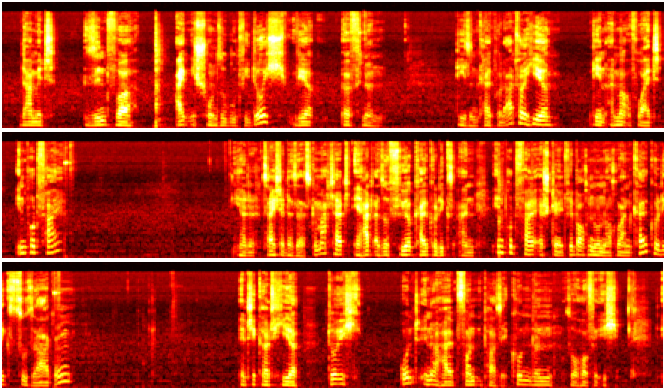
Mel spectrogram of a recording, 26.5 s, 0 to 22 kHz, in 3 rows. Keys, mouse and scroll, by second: 4.6 click, 9.6 click, 11.2-11.6 scroll down 1, 18.3 click.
